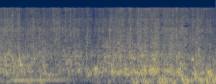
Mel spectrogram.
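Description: Thick, foamy liquid sloshing and bubbling in a basin as a plastic toy is swished through it.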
